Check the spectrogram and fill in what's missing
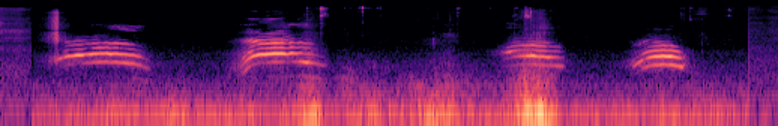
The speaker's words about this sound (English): Okay, now we will move to Duarte's corner, where my cat Duarte will give his opinions on Eclipse.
